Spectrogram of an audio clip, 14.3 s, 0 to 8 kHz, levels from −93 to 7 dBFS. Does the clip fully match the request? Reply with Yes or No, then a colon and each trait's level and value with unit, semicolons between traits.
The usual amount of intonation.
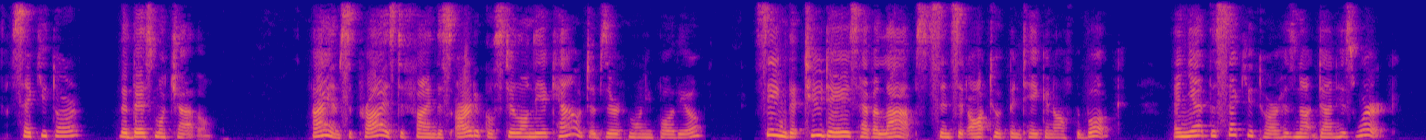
Yes: average, 4.1 semitones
